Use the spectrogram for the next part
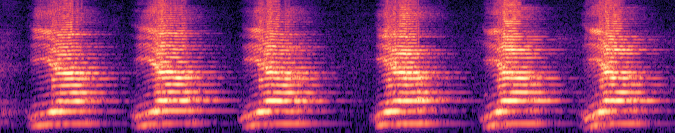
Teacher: জিহ্বার মধ্যখান তার বরাবর উপরে তালুর সঙ্গে লাগিয়ে ইয়া হরফটি উচ্চারিত হয়। ইয়া হরফটি পড়ার সময় আওয়াজ নরম হবে, চিকন হবে, নিচের দিকে দাবিত হবে, বাতাস বন্ধ, আওয়াজ চালু।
